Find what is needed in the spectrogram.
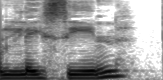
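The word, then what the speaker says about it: La Cygne: But my crime today is the way that they spell Lacyne, because it's spelled L-A and then C-Y-G-N-E. And I don't know how you get Lacyne from that. I literally had to type it out as Lay and Seen so that I can remember how to say it.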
